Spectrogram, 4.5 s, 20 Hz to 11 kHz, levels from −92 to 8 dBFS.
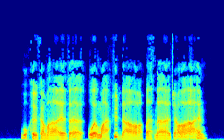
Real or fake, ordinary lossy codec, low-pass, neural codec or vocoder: fake; MP3, 32 kbps; 9.9 kHz; autoencoder, 22.05 kHz, a latent of 192 numbers a frame, VITS, trained on many speakers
